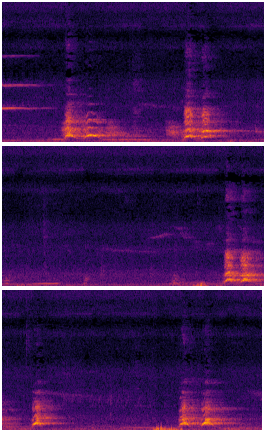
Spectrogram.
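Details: Repeated dog barks in pairs and short runs, roughly every one to two seconds, with a few low thumps and faint background noise between bouts.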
